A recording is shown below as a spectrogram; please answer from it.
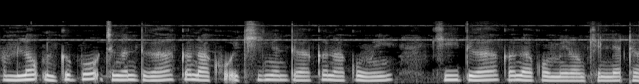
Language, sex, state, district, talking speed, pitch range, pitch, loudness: Wancho, female, Arunachal Pradesh, Longding, 245 wpm, 190-210 Hz, 200 Hz, -15 LUFS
